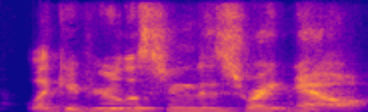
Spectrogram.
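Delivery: ordinary talk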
